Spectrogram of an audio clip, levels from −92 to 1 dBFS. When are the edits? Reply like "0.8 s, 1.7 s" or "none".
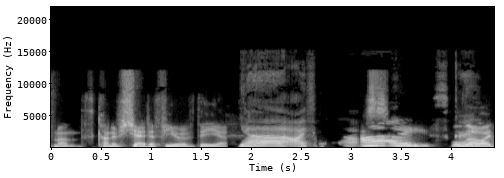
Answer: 1.7 s, 3.1 s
